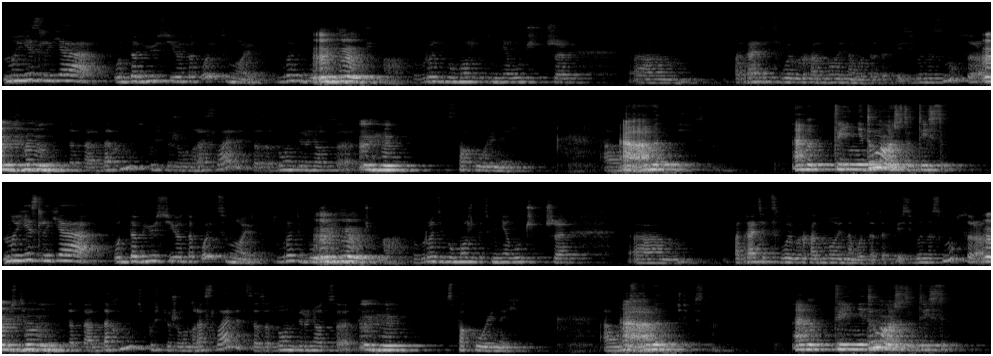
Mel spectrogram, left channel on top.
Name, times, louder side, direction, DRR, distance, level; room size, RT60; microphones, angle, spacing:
voice 1, 0.0-6.8 7.3-9.8 10.3-10.4 10.7-13.4 14.5-15.0 15.9-16.6 17.0-17.1, right 3 dB, 60° right, 4 dB, 0.3 m, -35 dB
voice 2, 3.1-3.6 9.8-10.4 13.5-13.9 16.1-16.5 17.8-19.3, left 1 dB, 35° left, 2 dB, 0.4 m, -23 dB
2.6 x 2.2 x 2.3 m, 0.71 s
head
